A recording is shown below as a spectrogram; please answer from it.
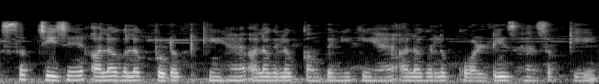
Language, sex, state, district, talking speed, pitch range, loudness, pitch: Hindi, female, Uttar Pradesh, Muzaffarnagar, 140 wpm, 180-185 Hz, -16 LUFS, 180 Hz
